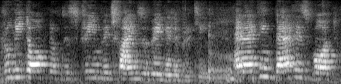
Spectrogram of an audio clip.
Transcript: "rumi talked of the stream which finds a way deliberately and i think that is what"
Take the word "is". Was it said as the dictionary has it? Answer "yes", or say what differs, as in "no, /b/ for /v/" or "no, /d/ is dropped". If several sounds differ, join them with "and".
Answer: yes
